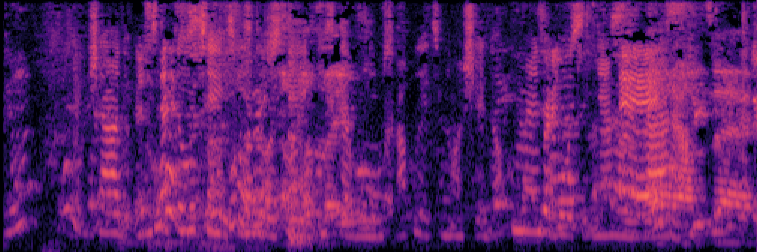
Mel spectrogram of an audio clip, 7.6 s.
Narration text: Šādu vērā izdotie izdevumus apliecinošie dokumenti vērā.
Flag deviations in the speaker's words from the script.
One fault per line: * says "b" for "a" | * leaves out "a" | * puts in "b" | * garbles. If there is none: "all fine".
* says "institūciju" for "vērā"
* puts in "būtu ņemami"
